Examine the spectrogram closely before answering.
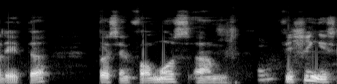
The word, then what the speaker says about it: phishing: p h i s h i n g, fishing. Pronounced as being One of the methods is that they will send you form.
